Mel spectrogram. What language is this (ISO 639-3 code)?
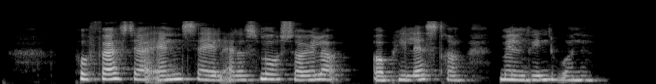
dan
